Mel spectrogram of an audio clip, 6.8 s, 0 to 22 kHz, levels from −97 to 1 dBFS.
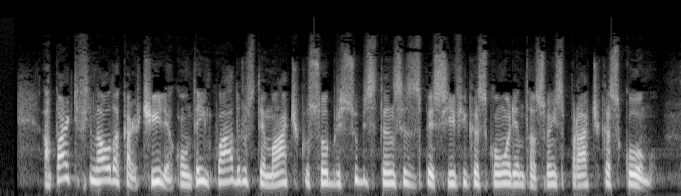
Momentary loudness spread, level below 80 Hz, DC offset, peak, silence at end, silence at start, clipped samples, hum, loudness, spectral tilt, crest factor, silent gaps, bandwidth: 6 LU; -64 dBFS; under 0.1%; -2 dBFS; 0.3 s; 0.2 s; under 0.1%; none; -17 LUFS; -6.5 dB/octave; 14 dB; none; 9.6 kHz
